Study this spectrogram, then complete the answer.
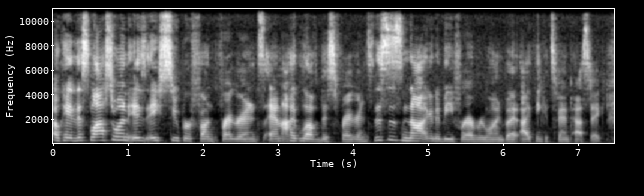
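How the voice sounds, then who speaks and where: A woman with a slight Upper Peninsula Michigan accent, bright and sharp in tone, at medium pitch and a moderate pace, with ordinary pitch variation, on a very clean recording with a silent background. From Upper Peninsula of Michigan. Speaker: beauty vlogger. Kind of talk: product review. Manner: casual.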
